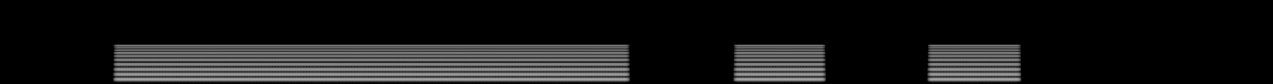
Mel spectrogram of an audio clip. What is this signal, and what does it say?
Ship horn signal, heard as a ship's horn, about 240 Hz. 1 long, 2 short. At sea: a vessel in fog that is sailing, fishing, towing or hampered.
